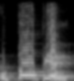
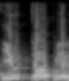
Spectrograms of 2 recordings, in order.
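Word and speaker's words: utopian: അത് ഉട്ടോപ്യൻ, ഉട്ടോപ്യൻ എന്ന് വായിച്ചാൽ നമ്മൾ ആനെഴുതിപ്പോകും. അത് യൂട്ടോപ്യൻ ആണ്. അത് മലയാളത്തിൽ എഴുതുമ്പോൾ യൂട്ടോപ്യൻ ഇങ്ങനെ വരും. യാ വ്യഞ്ജനാക്ഷരം, വ്യഞ്ജനത്തിന്റെ ഉച്ചാരണം.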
